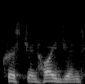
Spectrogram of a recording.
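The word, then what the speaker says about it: Christiaan Huygens: to try this was christian is actually how that's pronounced christian hoijins we say it um he used the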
